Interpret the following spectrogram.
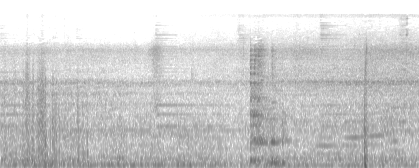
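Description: Steady sizzling hiss of sliced onions frying in oil on a gas stove, with a few light clinks of utensils and one sharp tap near the end.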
